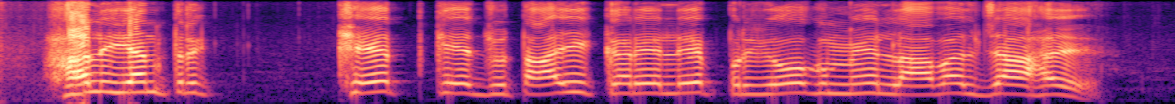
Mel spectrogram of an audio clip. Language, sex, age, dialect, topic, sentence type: Magahi, male, 56-60, Southern, agriculture, statement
